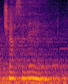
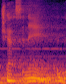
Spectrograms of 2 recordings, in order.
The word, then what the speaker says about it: Chassé: Chassine. Chassé.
